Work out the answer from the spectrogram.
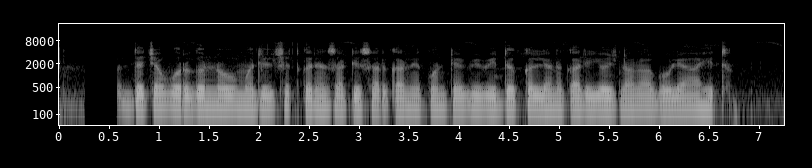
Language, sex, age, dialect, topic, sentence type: Marathi, male, 18-24, Standard Marathi, agriculture, question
